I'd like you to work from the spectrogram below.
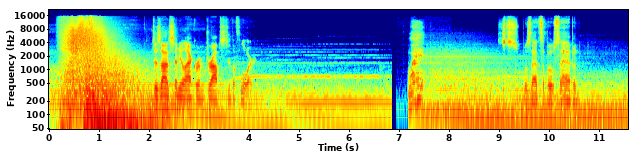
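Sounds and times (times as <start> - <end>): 
small explosion: 0.2 - 2.5
speech: 2.1 - 4.2, 7.2 - 7.7, 9.5 - 10.7.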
